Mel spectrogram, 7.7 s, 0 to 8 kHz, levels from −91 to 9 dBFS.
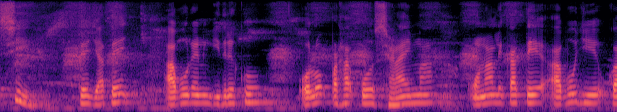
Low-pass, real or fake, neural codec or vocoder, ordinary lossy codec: none; real; none; none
